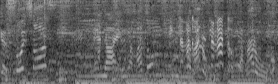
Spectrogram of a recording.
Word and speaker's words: Clamato: Oh, it's salt, lime, something like a soy sauce, and clamato. Clamato. What's a clamato? Clamato. How do you pronounce it in English? Clamato? No, clamato. Clamato, yes. No, it's a tomato juice.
